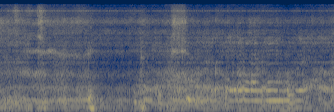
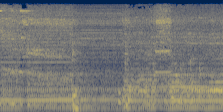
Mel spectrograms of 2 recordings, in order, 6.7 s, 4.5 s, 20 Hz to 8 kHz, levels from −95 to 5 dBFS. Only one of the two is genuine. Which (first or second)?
second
